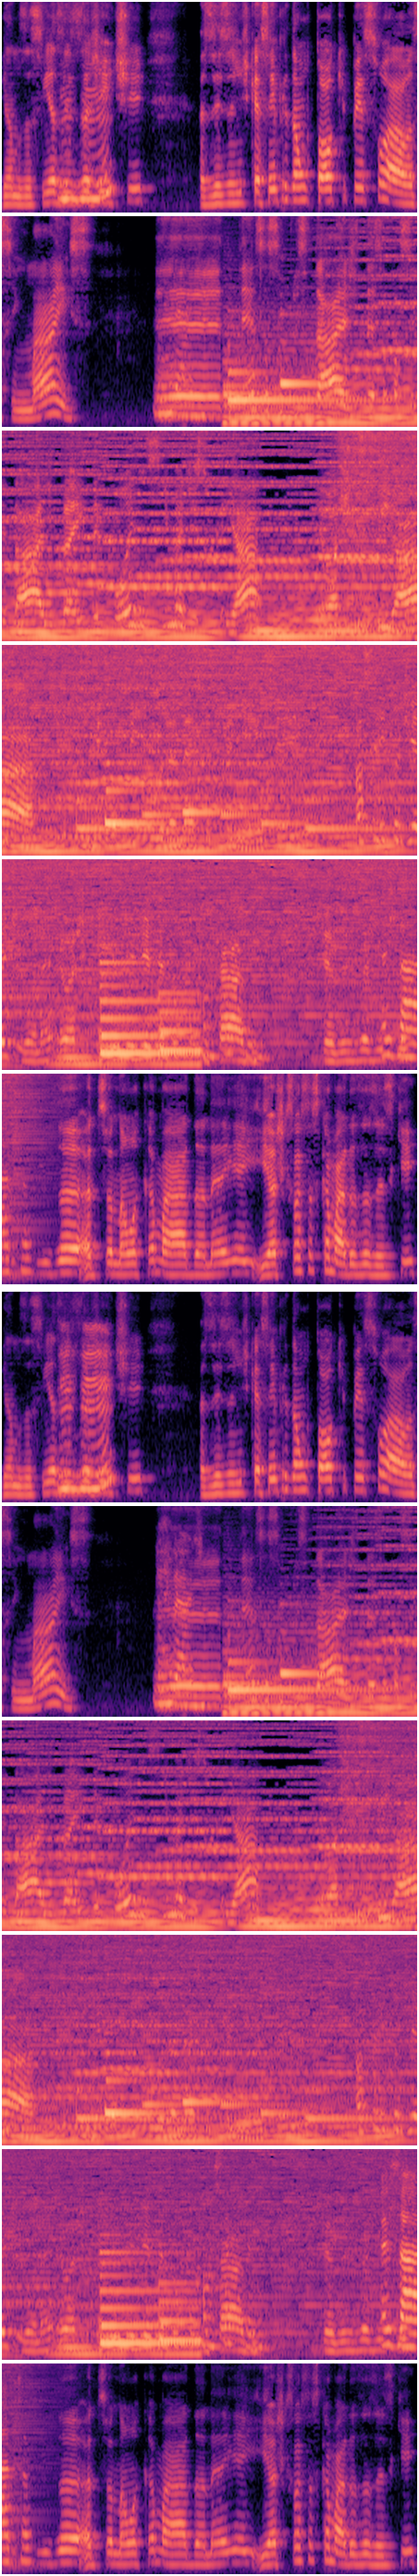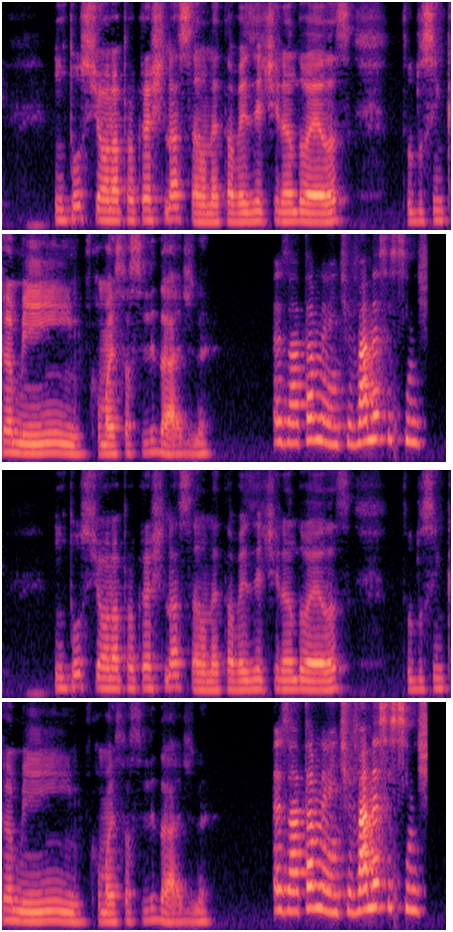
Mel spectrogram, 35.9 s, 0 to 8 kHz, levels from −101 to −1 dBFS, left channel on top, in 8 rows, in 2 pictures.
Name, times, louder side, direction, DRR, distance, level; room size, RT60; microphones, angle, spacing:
voice 1, 0.0-1.8 2.1-5.4 6.1-11.8 12.4-20.8 21.4-22.4 22.8-26.9 27.5-30.7 31.0-33.5, left 3 dB, 55° left, 3.7 m, -29 dB
voice 2, 0.6-1.2 6.1-6.7 13.0-13.5 20.1-20.8 22.1-22.8 34.1-35.7, right 3 dB, 70° right, 4.1 m, -26 dB
sound 1, 6.9-20.1, left 1 dB, 15° left, 0.6 m, -24 dB
sound 2, 12.6-23.1, left 9 dB, 30° left, 3.2 m, -28 dB
head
